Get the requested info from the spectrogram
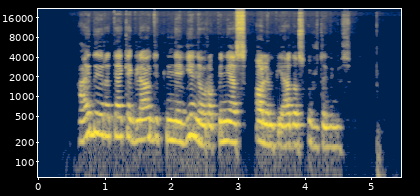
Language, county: Lithuanian, Alytus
